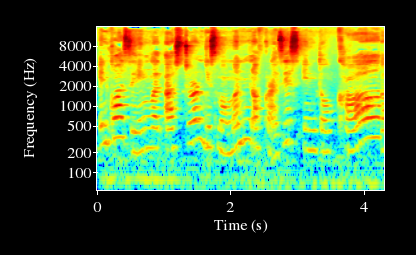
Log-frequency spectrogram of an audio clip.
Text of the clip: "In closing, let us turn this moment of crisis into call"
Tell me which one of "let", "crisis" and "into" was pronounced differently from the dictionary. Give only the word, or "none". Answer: let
